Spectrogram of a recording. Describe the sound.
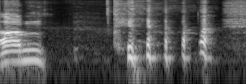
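A brief voiced sound, a pause, then a quick run of about six harsh coughs, ending in a breathy hiss, from a voice strained by doing a villain impression.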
